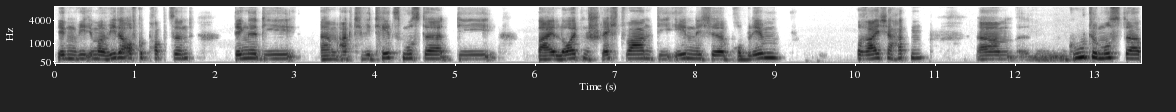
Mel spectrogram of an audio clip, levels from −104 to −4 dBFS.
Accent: German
